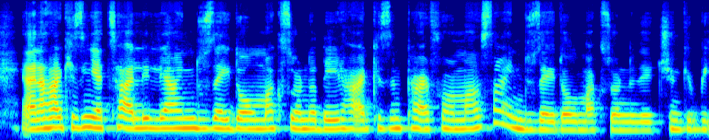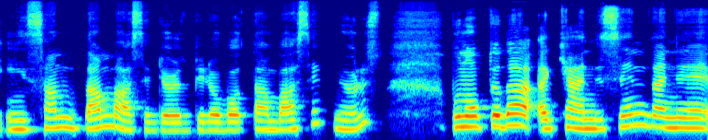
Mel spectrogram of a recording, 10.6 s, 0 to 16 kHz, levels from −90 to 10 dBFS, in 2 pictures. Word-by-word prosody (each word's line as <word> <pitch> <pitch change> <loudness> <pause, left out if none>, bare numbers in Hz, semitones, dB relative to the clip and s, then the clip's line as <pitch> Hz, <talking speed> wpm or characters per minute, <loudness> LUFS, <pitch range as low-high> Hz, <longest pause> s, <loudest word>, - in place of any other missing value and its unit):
Yani 200 +1 +4
herkesin 240 +1 +2
yeterliliği 225 -1 +1
aynı 225 +1 +1
düzeyde 215 -1 -1
olmak 210 +1 -2
zorunda 205 -2 -2
değil. 205 +1 0
Herkesin 215 +1 -3
performansı 210 +4 -3
aynı 255 -10 -2
düzeyde 190 -1 -3
olmak 185 0 -5
zorunda 180 -1 -5
değil. 180 0 -6
Çünkü 195 +1 -8
bir 195 - -9
insandan 225 +4 -1
bahsediyoruz, 180 -4 -1
bir 180 - -8
robottan 185 +2 0
bahsetmiyoruz. 215 - -5 0.5
Bu 250 - +6
noktada, 265 +2 +7
ııı, 205 - +3
kendisinin 230 +5 0
de, - - +3
hani, 230 -2 +2
215 Hz, 160 wpm, -21 LUFS, 195-230 Hz, 0.5 s, noktada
